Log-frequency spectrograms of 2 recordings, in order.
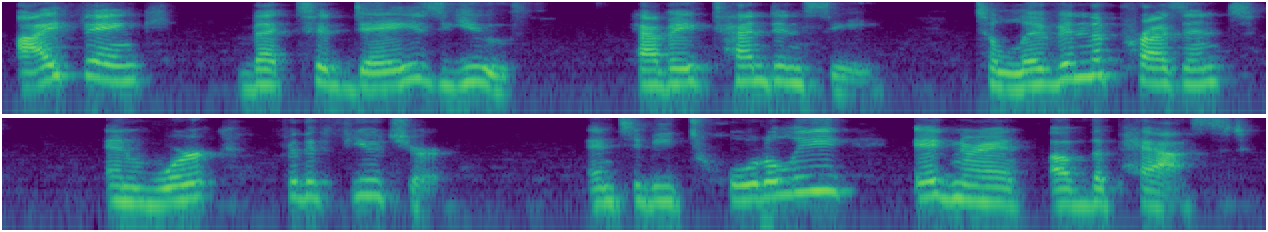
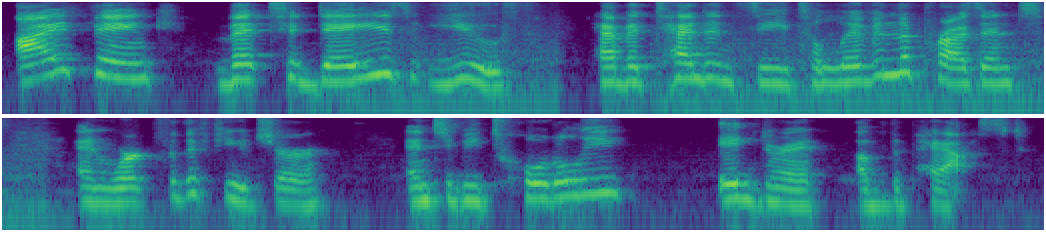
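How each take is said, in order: First: It is read at a slower pace. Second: It is read at a faster pace.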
